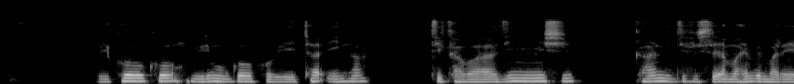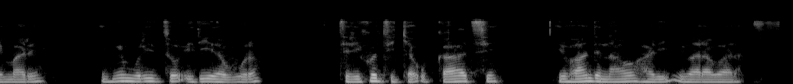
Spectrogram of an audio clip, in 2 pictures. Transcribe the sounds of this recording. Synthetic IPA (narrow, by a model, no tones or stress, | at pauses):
iβikʰo̞ːkʰo̞βiɾimub̚ɡo̞ːkʰo̞βitʰaʔiŋ̥ha | z̥ikʰaβaziɲiːnʃi | kʰaːndizifise̞amaɦe̞ːmbemaɾe̞maɾe̞ | imŋe̞muɾizo̞ʔiɾiɾaβuɾa | z̥iɾiko̞ziɟaub̚ɡaːt͡siː | ɾuɦaːnde̞naho̞ɦaɾiːβaɾaβaɾa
